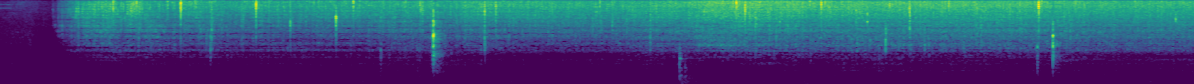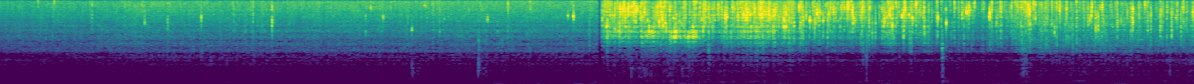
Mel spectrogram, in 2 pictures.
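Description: Pancake batter sizzling and crackling in hot oil in a frying pan, with a few sharp clicks of utensils early on the way. The frying jumps louder and brighter about three-quarters of the way through.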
